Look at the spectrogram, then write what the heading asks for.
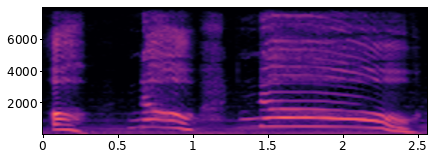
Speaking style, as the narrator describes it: she screamed

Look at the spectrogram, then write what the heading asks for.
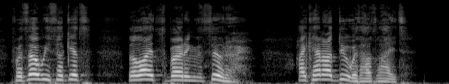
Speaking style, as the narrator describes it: panted

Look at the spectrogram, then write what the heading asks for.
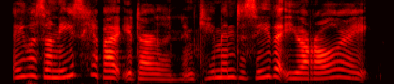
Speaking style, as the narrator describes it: said to me even more sweetly and softly than her wont

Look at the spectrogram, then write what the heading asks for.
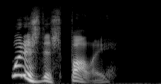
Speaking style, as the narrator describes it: said Buldeo angrily

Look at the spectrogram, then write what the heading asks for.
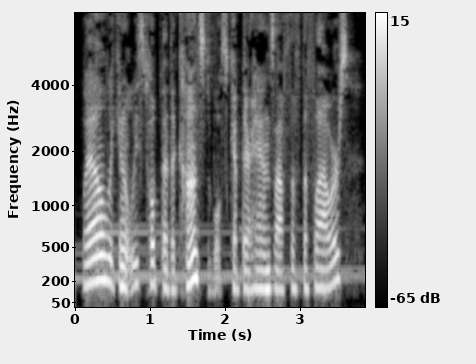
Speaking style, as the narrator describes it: he muttered

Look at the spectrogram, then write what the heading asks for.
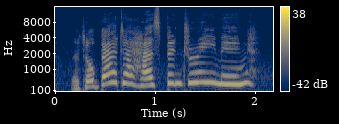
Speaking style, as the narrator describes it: they only laughed and said

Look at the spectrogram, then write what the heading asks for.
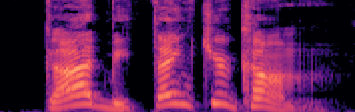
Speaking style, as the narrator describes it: cried

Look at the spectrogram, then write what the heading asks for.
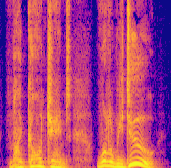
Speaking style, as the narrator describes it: the otter cried

